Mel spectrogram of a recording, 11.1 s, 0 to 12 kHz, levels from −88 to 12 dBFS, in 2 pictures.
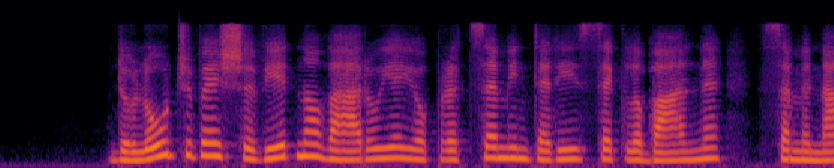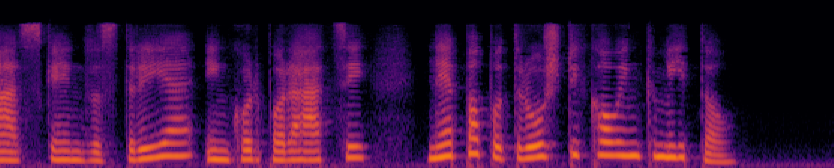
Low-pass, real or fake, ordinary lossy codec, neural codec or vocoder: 7.2 kHz; fake; AAC, 32 kbps; codec, 16 kHz, 0.2 kbps, FocalCodec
